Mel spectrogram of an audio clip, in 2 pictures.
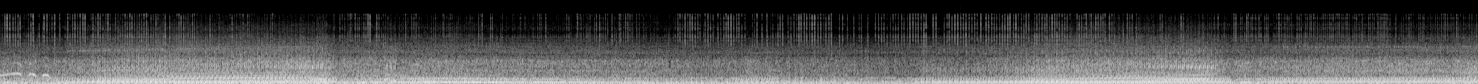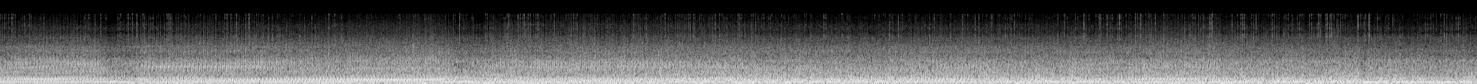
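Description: Harley-Davidson V-twin engine running under way, its pitch dipping as the rider eases off about a third of the way in, then climbing and shifting again as he accelerates through the bends. Wind noise rushes over the microphone throughout.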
